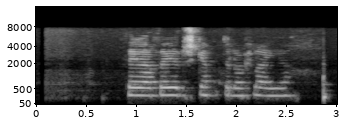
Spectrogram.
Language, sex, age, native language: Icelandic, female, 11, Icelandic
